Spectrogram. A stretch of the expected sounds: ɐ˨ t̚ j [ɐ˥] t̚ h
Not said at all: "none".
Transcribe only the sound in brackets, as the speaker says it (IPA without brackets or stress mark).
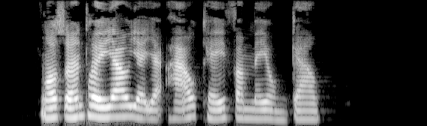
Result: ɐ˨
